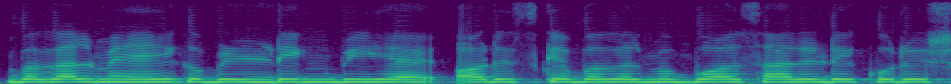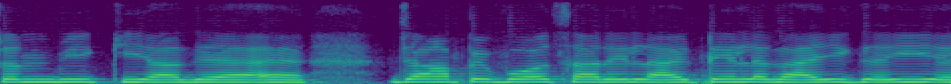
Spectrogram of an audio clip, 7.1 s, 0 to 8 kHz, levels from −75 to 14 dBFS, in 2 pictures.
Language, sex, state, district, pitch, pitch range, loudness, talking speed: Hindi, female, Jharkhand, Deoghar, 245 Hz, 240-250 Hz, -11 LUFS, 210 wpm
